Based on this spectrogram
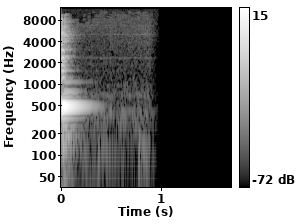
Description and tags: MEDIUM COWBELL OF GOD 008
cowbell, god, more, pack, drum, real, kit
